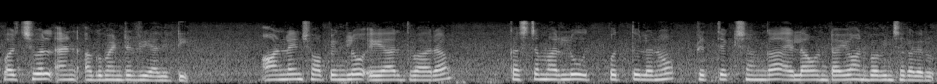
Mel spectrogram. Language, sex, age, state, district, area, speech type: Telugu, female, 18-30, Telangana, Jayashankar, urban, spontaneous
